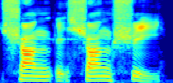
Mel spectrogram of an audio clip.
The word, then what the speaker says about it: Shang-Chi: How does he pronounce it? It's Shang-Chi is how he pronounces it.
